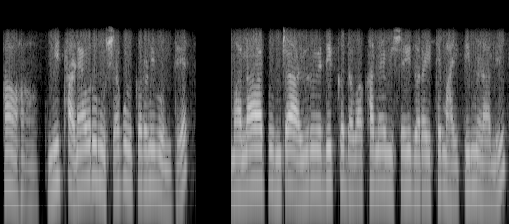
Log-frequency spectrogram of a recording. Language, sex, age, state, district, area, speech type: Marathi, female, 60+, Maharashtra, Thane, urban, conversation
